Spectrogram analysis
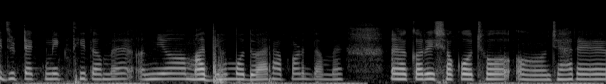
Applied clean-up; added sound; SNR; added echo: none; Wind; 9 dB; none.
